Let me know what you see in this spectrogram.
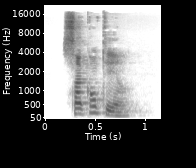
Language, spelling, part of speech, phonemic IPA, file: French, cinquante-et-un, numeral, /sɛ̃.kɑ̃.te.œ̃/, LL-Q150 (fra)-cinquante-et-un.wav
- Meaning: post-1990 spelling of cinquante et un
